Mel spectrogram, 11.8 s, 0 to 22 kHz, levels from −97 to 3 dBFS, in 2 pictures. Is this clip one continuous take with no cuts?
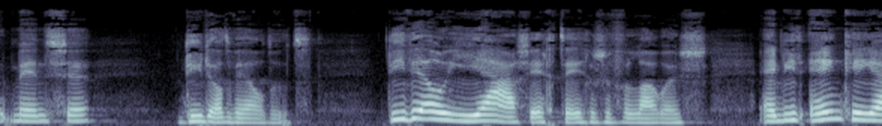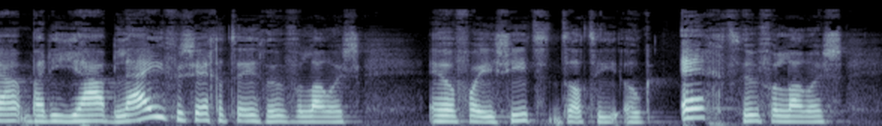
yes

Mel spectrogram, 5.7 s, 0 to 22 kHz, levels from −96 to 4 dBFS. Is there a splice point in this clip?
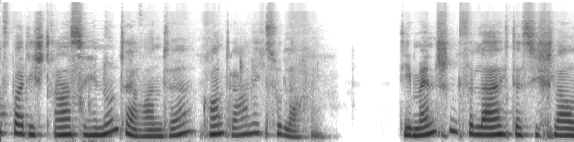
yes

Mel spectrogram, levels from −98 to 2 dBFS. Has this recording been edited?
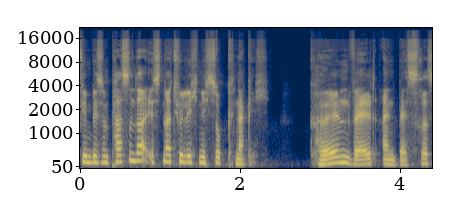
no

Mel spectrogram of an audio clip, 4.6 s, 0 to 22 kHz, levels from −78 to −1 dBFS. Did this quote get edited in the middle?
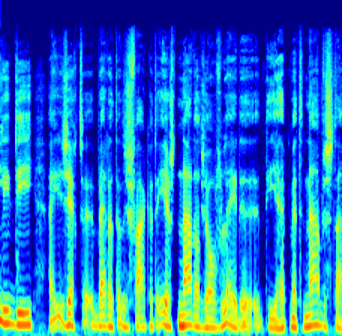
yes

